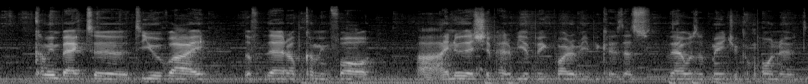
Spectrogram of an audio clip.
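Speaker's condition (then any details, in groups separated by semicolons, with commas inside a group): No condition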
